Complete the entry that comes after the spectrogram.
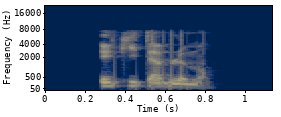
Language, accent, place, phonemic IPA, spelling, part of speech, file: French, France, Lyon, /e.ki.ta.blə.mɑ̃/, équitablement, adverb, LL-Q150 (fra)-équitablement.wav
- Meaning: fairly; justly; rightly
